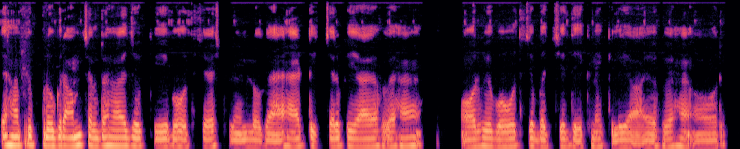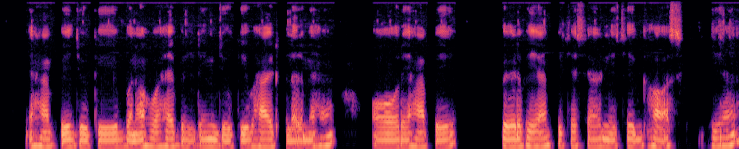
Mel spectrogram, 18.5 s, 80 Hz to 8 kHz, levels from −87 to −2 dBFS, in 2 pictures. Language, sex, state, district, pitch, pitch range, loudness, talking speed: Hindi, male, Bihar, Gaya, 110 Hz, 105-115 Hz, -18 LUFS, 180 wpm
